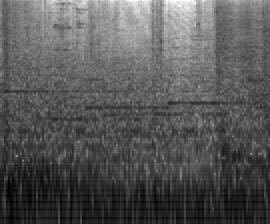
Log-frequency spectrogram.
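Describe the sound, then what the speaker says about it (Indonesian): Loud, dense booming blasts overlap continuously as missiles strike warships in Modern Warships, heavy and close. "Lepaskan lagi rudal dan kena"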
